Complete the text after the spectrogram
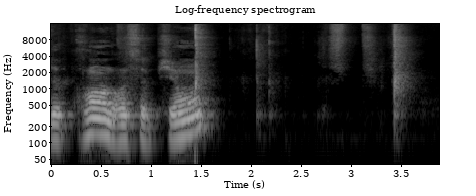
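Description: A cardboard tile taps softly onto a table.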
